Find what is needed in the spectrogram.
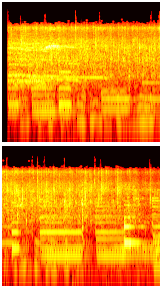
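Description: Live band playing the instrumental intro to a song: held chords changing about every half second over a moving bass line, with a steady high hiss over it.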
